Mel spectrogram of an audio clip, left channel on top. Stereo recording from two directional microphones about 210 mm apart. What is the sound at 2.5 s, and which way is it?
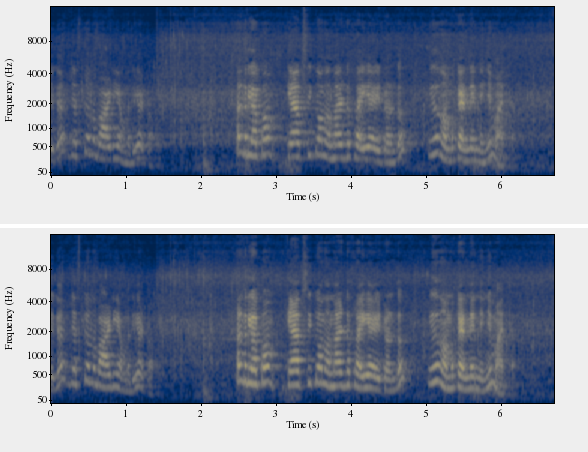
A woman's voice, 45° right (ahead or behind).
